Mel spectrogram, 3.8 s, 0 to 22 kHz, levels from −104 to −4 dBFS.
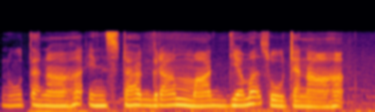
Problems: none marked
